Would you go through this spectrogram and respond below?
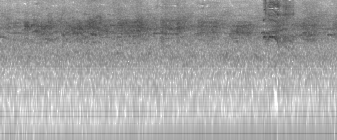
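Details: Tonga flying foxes returning at early morning to roosting trees on the coast; a steady din of high, shrill twittering squeals from many bats, close up, with a brief louder screech late on.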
